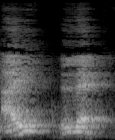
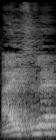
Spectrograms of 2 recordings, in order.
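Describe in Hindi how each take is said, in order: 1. l से पहले s की ध्वनि सुनाई नहीं देती। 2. l से पहले s की ध्वनि सुनाई देती है। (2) "आइसलेट नहीं"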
